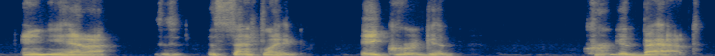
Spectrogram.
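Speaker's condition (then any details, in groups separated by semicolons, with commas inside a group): Neurological disease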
